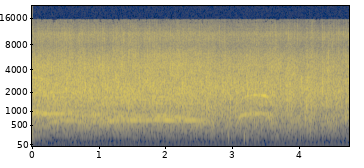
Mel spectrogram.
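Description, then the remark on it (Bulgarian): Steady applause from a crowd during a sermon fills the whole clip, a dense continuous patter of many hands clapping at an even loudness, with a faint tonal whine faintly audible beneath it. “с това ръкопляскане само ми вземате време от проповедта.”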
